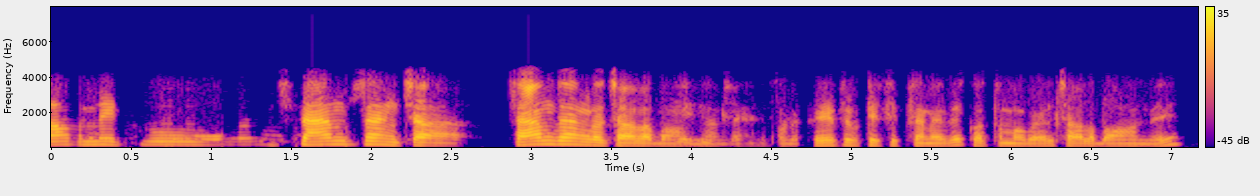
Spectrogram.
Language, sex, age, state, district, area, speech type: Telugu, male, 18-30, Andhra Pradesh, Krishna, urban, conversation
